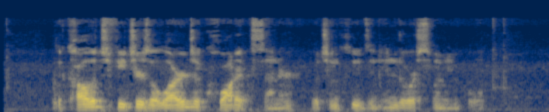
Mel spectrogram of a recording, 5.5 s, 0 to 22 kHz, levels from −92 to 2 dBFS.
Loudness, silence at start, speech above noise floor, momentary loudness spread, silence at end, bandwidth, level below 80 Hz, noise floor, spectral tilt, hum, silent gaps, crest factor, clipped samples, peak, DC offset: -20 LUFS; 0.55 s; 34 dB; 18 LU; 0.65 s; 11.5 kHz; -46 dBFS; -55 dBFS; -4.5 dB/octave; none; none; 20 dB; under 0.1%; -2 dBFS; under 0.1%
